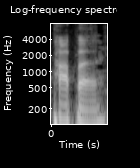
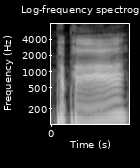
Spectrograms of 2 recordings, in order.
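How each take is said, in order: First: The stress is on the first syllable. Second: The stress is on the second syllable. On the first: The speaker calls it wrong. "You don't say papa" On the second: The speaker calls it right. "You say papa. ... Put a little stank on that second syllable"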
